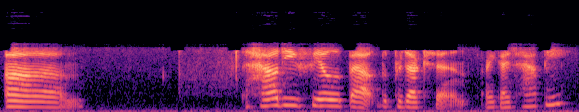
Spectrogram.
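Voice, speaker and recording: A woman's voice: mid-range voice, takes it slowly. A woman hosting a casual panel chat, talking informally and in a rambling way as she prompts others. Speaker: host and radio-play producer. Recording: phone-like narrow-band sound.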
